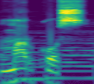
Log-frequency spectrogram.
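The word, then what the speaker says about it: Μάρκος: Jina la Marko kwa Kigereki tunaita Markos na kwa kilatini inatamkwa Markus.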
